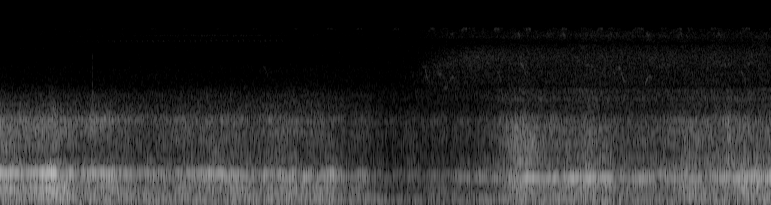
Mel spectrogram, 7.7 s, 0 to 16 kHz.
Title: Delta Airlines Airbus A320-212 N364NW DL1468 MIA-DTW (FOPP Whistling Sound)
